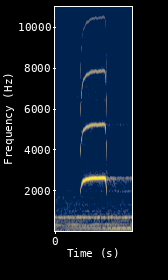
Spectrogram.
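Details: In spring after hibernation, an Olympic marmot, a rodent endemic to the park, gives one shrill, steady whistle, an alarm warning the whole colony to take cover from a young eagle overhead.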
